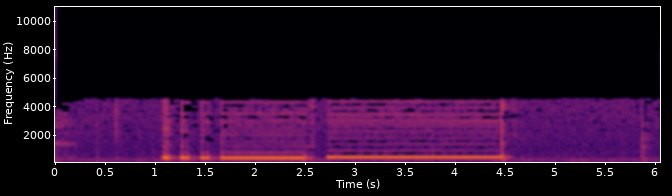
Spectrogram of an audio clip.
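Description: A few quick clicks of a phone hook being flashed to bring another caller onto the line, then a steady dial tone, a short break, and a longer, higher tone that holds for about two seconds before cutting off. No one speaks.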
